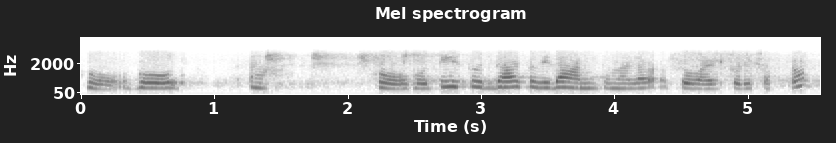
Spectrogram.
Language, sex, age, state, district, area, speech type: Marathi, female, 18-30, Maharashtra, Ratnagiri, rural, conversation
